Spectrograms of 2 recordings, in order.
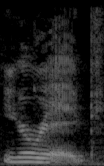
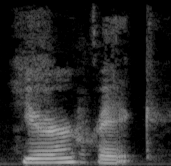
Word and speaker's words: Ihrig: pronounce your last name it's pronounced erig like your and then a rig your rig your rig okay great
